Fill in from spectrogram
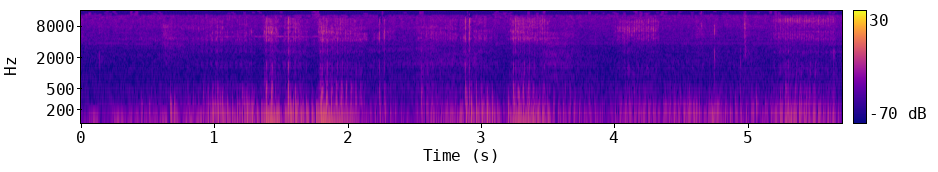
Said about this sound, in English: Oh, I think he's purring.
